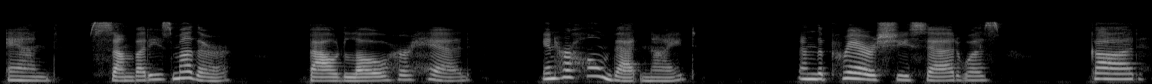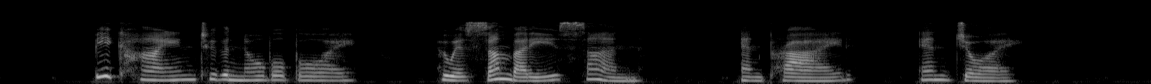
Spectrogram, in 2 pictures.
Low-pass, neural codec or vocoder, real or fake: 7.2 kHz; none; real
